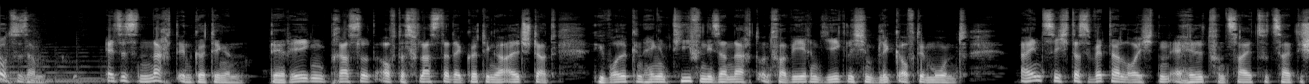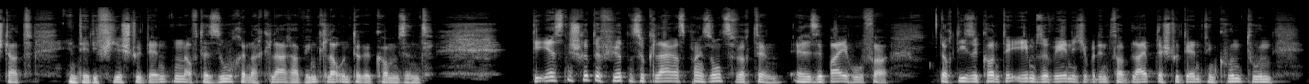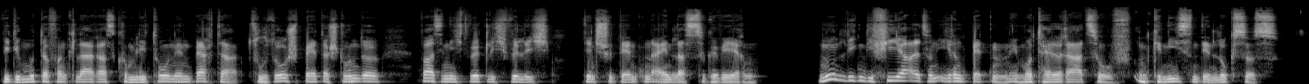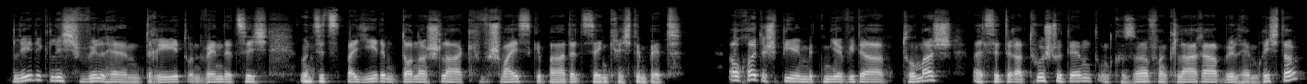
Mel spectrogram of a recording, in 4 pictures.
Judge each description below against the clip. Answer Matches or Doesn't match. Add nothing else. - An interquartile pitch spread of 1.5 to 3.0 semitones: Doesn't match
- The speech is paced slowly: Doesn't match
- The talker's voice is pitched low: Matches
